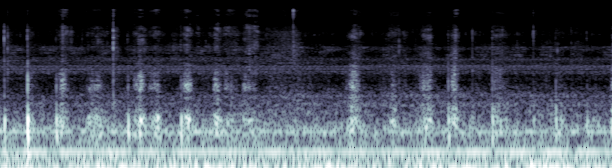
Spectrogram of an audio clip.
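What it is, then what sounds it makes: Hardcover book with plastic-covered jacket. Fingertips and short nails scratch and tap across the front cover of a solid hardcover library book, *Come August, Come Freedom*, lying flat on a desk, its paper dust jacket protected by a glossy plastic cover. Short, dry taps and soft scratchy strokes repeat over a steady low hum.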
